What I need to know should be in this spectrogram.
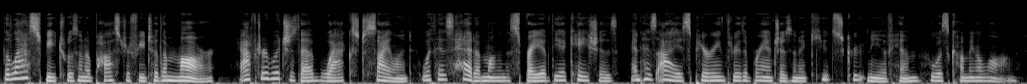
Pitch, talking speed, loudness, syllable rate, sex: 175 Hz, 220 wpm, -20 LUFS, 5.8 syllables/s, female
